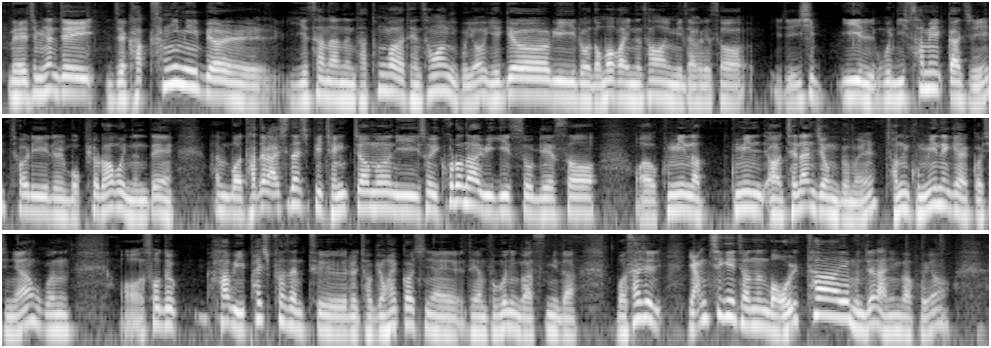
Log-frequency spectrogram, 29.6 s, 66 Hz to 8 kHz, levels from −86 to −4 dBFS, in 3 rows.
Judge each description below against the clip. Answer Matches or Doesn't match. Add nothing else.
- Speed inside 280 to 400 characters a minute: Matches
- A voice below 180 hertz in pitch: Matches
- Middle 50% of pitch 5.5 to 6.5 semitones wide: Doesn't match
